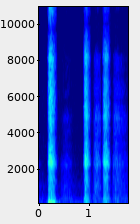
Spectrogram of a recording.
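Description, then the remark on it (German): Three short, sharp puffs of air blown out through the nose, fairly soft: one on its own, then two more in quick succession, like a stifled laugh. “Ja, ja, mit der, mit der Nase so kurz atmen, als würde ich so, so kurz ausschnauben, als würde ich lachen.”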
